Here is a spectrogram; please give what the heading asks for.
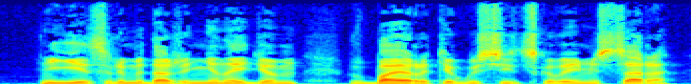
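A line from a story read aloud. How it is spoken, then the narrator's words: Sighing. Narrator (Russian): вздохнула Вероника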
